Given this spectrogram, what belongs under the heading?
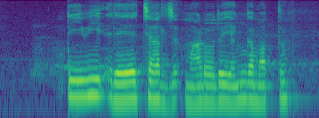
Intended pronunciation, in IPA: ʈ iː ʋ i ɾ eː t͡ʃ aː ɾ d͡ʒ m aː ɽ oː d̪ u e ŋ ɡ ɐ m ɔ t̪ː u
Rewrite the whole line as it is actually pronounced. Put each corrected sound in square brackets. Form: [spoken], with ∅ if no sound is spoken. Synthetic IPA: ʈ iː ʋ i ɾ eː t͡ʃ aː ɾ d͡ʒ m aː ɽ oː d̪ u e ŋ ɡ ɐ m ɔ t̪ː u

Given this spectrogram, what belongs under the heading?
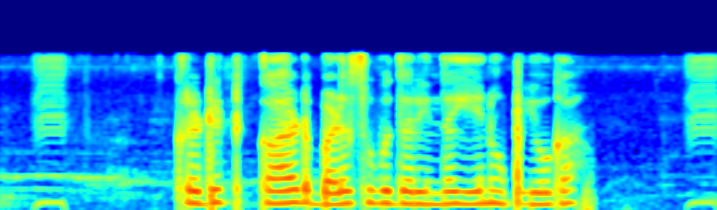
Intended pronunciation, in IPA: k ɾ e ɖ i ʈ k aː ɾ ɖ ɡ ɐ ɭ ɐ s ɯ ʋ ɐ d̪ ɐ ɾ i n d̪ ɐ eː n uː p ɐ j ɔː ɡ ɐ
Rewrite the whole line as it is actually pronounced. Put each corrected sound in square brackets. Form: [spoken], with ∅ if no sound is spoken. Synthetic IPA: k ɾ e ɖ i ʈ k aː ɾ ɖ [b] ɐ ɭ ɐ s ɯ ʋ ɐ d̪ ɐ ɾ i n d̪ ɐ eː n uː p ɐ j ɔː ɡ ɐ

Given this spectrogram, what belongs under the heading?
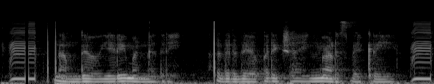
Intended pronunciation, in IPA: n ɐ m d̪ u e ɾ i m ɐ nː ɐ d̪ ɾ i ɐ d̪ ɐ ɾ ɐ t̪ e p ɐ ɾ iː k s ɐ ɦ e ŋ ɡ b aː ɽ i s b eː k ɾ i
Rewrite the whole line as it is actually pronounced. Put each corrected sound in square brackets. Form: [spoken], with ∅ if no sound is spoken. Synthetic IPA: n ɐ m d̪ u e ɾ i m ɐ nː ɐ d̪ ɾ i ɐ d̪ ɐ ɾ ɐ [d̪] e p ɐ ɾ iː k [ʂ] ɐ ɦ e ŋ ɡ [m] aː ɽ i s b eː k ɾ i

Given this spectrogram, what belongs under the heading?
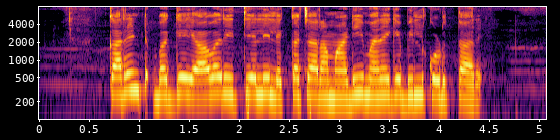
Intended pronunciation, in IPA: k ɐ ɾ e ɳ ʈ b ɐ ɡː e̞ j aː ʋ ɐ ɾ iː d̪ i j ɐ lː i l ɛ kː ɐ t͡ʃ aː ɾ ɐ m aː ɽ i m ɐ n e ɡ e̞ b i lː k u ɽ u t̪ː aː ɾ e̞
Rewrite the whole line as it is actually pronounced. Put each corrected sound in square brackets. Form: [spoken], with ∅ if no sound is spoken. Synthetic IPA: k ɐ ɾ e ɳ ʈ b ɐ ɡː e̞ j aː ʋ ɐ ɾ iː [t̪] i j ɐ lː i l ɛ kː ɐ t͡ʃ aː ɾ ɐ m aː ɽ i m ɐ n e ɡ e̞ b i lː k [o] ɽ u t̪ː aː ɾ e̞

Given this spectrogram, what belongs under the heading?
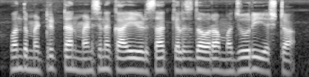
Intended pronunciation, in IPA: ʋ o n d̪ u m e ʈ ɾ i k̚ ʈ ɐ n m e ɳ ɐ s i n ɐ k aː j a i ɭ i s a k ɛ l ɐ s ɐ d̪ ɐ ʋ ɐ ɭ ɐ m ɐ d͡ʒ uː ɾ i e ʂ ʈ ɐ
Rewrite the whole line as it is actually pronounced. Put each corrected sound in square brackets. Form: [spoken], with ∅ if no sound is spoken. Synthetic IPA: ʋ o n d̪ u m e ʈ ɾ i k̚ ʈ ɐ n m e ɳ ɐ s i n ɐ k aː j [i] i ɭ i s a k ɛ l ɐ s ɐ d̪ ɐ ʋ ɐ [ɾ] ɐ m ɐ d͡ʒ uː ɾ i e ʂ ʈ ɐ

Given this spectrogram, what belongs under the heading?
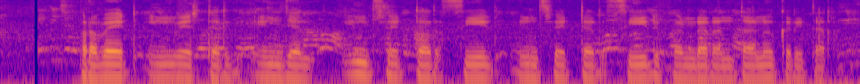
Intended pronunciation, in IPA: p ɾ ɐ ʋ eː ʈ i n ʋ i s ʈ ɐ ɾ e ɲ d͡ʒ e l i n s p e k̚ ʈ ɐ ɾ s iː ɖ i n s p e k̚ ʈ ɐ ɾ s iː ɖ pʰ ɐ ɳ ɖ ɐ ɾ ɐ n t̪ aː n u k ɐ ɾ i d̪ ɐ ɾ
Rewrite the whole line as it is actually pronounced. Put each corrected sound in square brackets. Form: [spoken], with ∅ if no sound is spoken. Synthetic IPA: p ɾ ɐ ʋ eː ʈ i n ʋ [e] s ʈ ɐ ɾ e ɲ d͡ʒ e l i n s p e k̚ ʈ ɐ ɾ s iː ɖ i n s p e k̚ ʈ ɐ ɾ s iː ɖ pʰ ɐ ɳ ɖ ɐ ɾ ɐ n t̪ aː n u k ɐ ɾ i [t̪] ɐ ɾ

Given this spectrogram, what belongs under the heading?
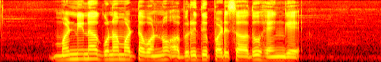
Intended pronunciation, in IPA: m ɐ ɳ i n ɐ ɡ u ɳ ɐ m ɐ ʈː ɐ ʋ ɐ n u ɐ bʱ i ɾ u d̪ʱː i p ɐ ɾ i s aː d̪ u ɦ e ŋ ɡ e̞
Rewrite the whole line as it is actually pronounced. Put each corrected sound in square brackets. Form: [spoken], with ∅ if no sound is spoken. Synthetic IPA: m ɐ [ɳː] i n ɐ ɡ u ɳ ɐ m ɐ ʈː ɐ ʋ ɐ [nː] u ɐ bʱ i ɾ u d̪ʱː i p ɐ [ɽ] i s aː d̪ u ɦ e ŋ ɡ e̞

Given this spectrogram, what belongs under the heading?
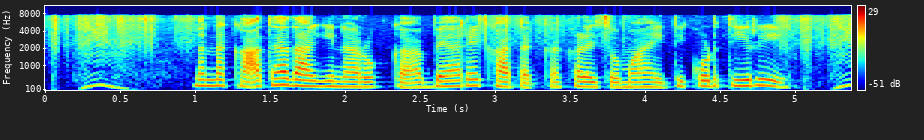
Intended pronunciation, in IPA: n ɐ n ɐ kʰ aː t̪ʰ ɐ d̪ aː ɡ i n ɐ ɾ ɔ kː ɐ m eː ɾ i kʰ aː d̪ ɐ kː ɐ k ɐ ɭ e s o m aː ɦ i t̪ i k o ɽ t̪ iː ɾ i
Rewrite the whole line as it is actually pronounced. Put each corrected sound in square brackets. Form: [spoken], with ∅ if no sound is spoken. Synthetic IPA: n ɐ [nː] ɐ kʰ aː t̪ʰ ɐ d̪ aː ɡ i n ɐ ɾ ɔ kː ɐ [b] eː ɾ [e] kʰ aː [t̪] ɐ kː ɐ k ɐ ɭ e s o m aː ɦ i t̪ i k o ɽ t̪ iː ɾ i

